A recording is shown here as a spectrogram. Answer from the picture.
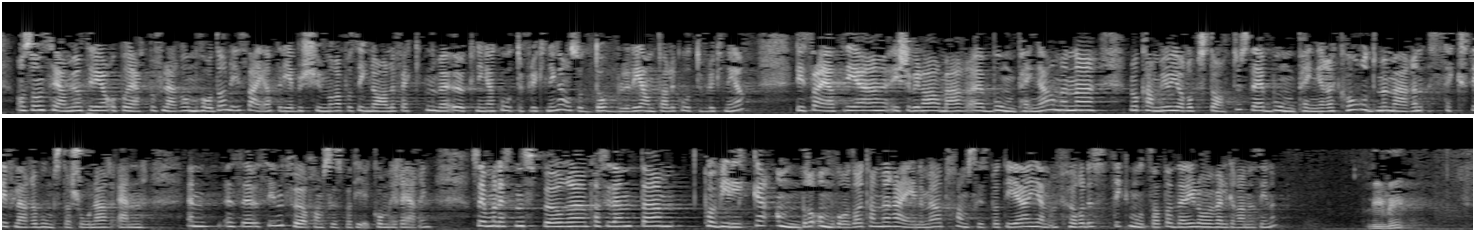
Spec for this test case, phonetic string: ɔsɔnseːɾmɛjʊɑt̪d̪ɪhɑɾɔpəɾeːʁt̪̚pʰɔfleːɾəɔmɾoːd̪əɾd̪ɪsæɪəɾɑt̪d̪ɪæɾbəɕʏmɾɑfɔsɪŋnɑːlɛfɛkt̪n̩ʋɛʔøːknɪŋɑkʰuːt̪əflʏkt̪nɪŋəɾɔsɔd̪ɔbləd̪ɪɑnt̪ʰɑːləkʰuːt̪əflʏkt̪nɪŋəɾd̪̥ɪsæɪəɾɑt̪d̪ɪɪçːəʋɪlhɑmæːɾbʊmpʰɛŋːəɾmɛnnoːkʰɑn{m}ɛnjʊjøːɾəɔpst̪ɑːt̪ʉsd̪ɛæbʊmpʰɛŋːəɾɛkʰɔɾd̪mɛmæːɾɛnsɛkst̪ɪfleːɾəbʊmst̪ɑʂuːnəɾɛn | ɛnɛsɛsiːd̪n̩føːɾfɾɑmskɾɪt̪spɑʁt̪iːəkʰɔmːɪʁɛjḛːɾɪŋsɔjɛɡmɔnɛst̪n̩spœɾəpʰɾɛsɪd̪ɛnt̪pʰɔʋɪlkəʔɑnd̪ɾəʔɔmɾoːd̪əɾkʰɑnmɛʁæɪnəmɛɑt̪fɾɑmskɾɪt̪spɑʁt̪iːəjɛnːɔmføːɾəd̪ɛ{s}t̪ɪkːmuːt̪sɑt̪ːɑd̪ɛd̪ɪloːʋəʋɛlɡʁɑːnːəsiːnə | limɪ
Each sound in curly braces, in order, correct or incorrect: correct, correct

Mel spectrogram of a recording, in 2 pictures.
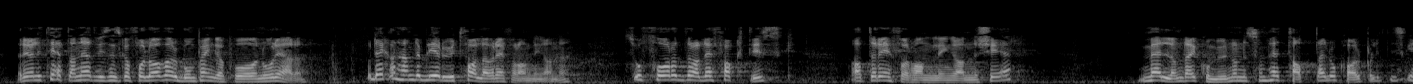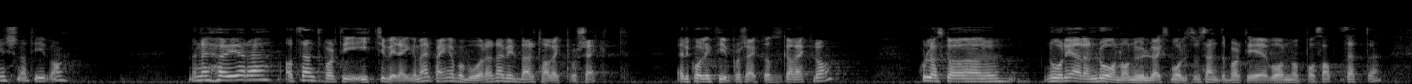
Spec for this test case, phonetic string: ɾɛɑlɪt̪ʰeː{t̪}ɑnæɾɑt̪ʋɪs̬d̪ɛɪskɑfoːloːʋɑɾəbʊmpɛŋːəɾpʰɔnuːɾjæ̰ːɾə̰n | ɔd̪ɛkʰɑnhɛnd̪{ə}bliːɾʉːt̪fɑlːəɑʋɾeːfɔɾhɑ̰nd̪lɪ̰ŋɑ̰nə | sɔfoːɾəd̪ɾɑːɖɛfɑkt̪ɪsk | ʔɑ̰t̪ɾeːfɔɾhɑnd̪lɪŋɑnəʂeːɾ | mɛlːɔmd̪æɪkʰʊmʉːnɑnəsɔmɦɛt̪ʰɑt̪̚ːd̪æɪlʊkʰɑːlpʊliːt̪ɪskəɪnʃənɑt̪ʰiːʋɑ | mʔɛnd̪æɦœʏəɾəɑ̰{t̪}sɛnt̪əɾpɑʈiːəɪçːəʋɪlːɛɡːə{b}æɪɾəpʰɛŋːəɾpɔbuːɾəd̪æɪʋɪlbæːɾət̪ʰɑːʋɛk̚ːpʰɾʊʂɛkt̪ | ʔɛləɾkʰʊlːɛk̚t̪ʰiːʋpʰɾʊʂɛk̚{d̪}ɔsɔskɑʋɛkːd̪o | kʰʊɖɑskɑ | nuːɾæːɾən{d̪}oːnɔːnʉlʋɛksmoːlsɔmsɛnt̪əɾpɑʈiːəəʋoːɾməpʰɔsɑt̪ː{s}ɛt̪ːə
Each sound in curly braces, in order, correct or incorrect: correct, correct, correct, incorrect, incorrect, correct, correct

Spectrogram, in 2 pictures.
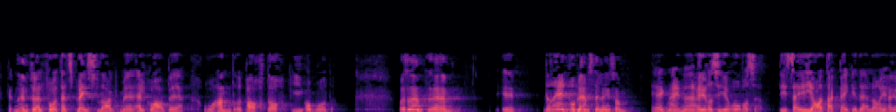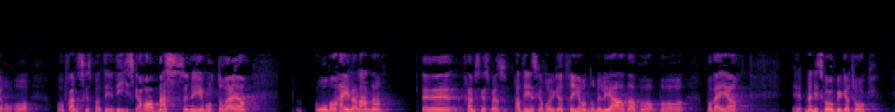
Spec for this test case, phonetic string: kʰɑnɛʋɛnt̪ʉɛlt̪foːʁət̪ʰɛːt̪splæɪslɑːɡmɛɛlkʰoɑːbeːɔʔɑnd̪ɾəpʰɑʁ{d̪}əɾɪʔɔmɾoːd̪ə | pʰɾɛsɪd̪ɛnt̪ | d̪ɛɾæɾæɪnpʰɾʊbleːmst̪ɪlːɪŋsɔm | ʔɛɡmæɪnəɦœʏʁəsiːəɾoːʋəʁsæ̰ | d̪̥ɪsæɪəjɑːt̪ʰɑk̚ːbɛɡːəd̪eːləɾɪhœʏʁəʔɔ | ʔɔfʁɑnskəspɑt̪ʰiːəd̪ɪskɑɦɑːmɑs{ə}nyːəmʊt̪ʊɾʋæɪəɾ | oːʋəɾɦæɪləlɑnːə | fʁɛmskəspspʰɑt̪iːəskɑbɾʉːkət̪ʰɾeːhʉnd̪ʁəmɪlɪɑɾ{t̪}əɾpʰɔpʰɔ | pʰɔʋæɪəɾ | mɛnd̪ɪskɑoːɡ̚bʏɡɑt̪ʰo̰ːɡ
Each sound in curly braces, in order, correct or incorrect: incorrect, correct, incorrect

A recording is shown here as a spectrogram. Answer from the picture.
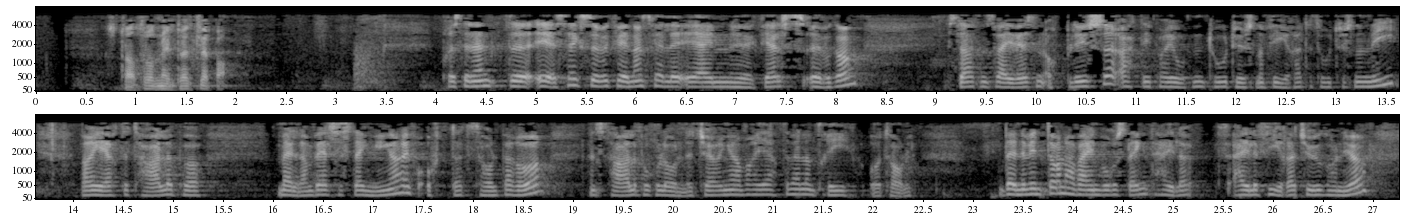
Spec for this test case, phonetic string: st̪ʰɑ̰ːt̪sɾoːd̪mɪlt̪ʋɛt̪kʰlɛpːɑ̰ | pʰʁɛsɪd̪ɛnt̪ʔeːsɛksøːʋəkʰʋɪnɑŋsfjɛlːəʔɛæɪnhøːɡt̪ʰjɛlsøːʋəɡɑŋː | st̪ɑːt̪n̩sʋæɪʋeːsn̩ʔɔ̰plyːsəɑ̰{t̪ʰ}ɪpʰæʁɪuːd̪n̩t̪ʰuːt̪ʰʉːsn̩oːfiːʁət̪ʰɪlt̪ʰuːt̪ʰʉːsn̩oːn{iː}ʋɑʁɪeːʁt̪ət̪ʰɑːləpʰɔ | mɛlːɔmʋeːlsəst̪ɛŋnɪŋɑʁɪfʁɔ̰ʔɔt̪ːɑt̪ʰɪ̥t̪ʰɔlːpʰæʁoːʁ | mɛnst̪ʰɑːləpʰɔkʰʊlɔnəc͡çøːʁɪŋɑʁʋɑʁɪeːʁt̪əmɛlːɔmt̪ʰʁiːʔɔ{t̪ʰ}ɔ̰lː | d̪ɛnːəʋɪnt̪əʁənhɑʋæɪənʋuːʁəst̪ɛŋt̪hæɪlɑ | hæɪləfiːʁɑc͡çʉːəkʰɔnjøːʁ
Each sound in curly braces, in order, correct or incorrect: incorrect, correct, correct

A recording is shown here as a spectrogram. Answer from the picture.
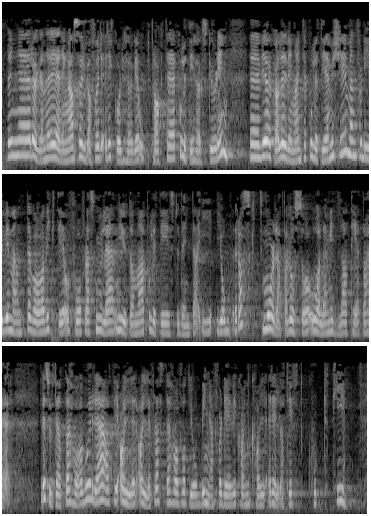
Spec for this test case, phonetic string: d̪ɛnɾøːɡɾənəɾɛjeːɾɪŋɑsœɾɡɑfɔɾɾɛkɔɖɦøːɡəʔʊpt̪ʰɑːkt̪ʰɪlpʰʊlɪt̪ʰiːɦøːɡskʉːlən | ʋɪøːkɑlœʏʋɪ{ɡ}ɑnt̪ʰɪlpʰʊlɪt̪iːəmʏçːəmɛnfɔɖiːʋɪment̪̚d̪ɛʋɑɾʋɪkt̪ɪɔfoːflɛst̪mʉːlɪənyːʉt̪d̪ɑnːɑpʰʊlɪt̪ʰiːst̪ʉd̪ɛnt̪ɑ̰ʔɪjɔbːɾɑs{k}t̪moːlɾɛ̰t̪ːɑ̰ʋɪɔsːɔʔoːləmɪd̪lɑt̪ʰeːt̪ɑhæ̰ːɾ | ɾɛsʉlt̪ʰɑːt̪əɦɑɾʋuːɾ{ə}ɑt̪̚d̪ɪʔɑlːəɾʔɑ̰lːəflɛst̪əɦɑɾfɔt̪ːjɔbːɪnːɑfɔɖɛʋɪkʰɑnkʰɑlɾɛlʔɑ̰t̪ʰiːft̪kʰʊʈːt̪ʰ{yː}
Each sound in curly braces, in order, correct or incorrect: incorrect, correct, correct, incorrect

